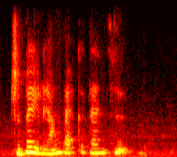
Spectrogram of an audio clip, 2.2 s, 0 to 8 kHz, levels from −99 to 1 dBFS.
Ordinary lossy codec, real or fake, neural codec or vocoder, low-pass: Opus, 24 kbps; real; none; 7.2 kHz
